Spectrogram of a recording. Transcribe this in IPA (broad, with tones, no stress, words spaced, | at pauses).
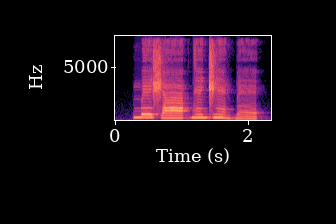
mɛ˦ʃa˧ | dɛ̃˦d͡ʒɛ̃˦˨ ɡ͡bɛ̃˨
